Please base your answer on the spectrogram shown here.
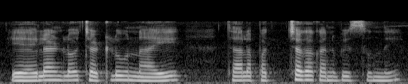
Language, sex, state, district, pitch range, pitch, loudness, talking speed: Telugu, female, Telangana, Hyderabad, 180-200 Hz, 190 Hz, -18 LUFS, 100 wpm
